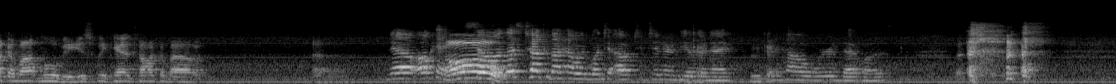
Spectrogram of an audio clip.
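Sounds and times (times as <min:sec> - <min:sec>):
speech: 0:00.0 - 0:02.2, 0:03.1 - 0:09.0, 0:09.6 - 0:10.5
person coughing raspily: 0:09.6 - 0:10.6.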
